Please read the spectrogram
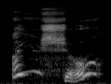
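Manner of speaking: high, prim question; Rarity's doubt. Acted. Rarity asking Pinkie, prim doubtful voice. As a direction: ask it a little anxiously. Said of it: "Rarity asked".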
